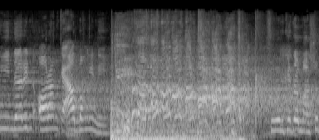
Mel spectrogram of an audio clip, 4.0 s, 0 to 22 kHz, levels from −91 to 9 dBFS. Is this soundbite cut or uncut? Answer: cut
